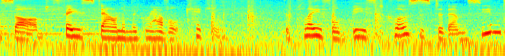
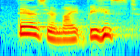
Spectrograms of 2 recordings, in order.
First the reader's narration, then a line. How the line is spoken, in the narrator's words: Saga laughed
